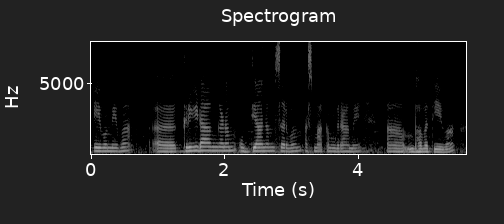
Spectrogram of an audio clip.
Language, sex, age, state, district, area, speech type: Sanskrit, female, 18-30, Karnataka, Chikkamagaluru, rural, spontaneous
